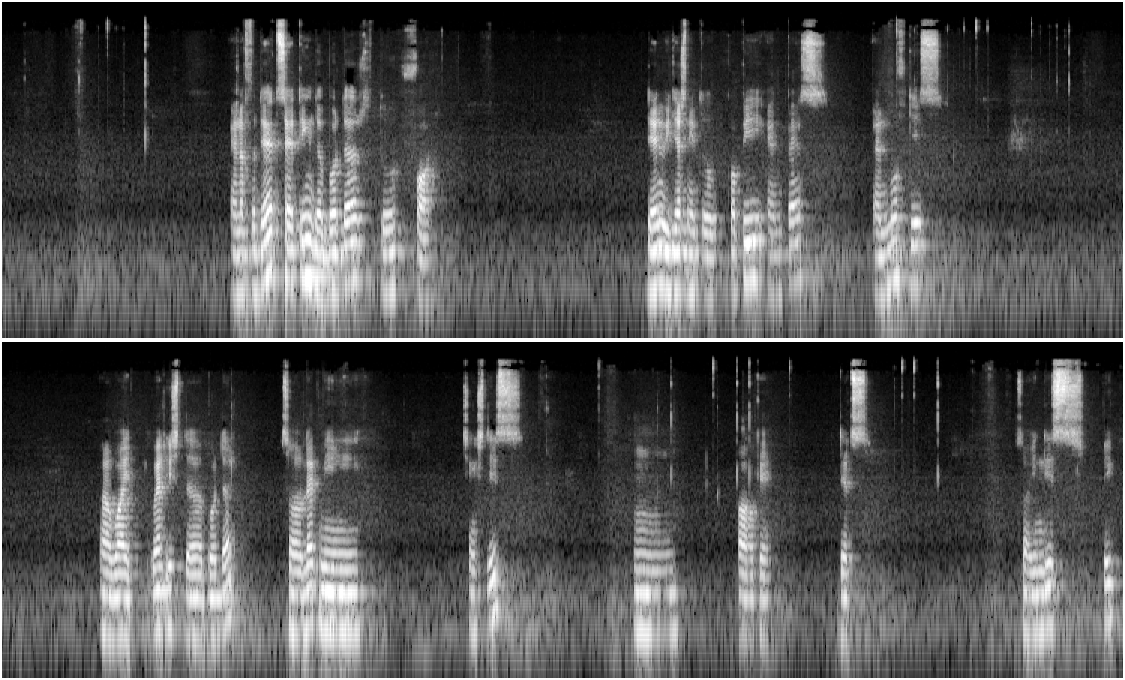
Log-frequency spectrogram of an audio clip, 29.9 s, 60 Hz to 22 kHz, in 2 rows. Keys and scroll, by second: 9.4 super+c, 10.0 super+v, 11.3 super+v.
